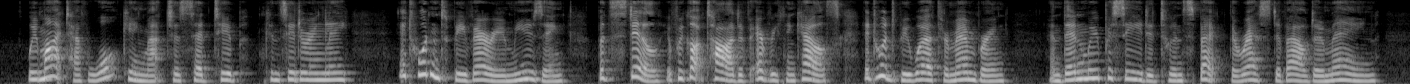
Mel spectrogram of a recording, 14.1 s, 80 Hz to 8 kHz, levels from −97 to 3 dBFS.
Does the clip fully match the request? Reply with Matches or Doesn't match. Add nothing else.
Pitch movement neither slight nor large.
Matches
